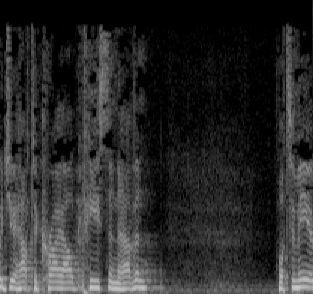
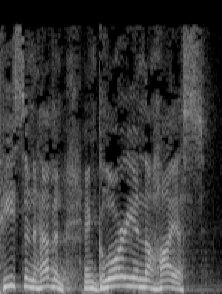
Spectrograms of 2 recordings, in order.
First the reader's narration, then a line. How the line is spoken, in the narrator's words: The people also cried out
